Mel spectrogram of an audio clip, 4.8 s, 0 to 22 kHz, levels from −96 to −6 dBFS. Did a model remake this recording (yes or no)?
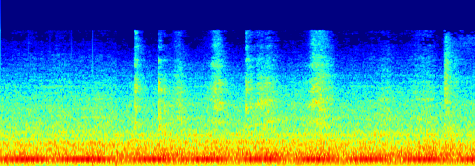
no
